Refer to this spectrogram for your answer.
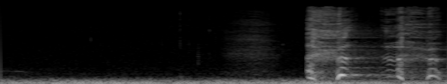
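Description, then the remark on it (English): A man lets out a few harsh coughs in two quick bursts near the end, after a stretch of steady low rumble, as he brings himself to his hands and knees. “coughed as he brought himself to his hands and knees in the room.”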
